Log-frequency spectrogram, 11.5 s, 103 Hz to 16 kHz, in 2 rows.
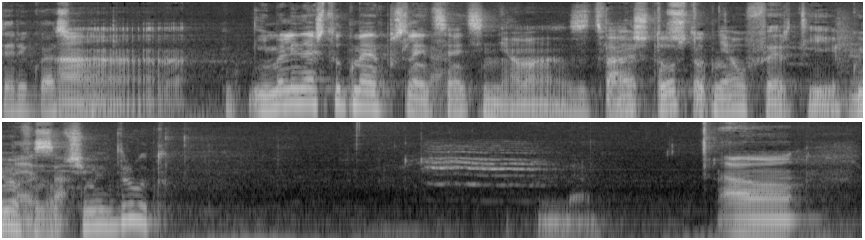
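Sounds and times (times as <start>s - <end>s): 
speech: 0.0s - 7.0s, 10.5s - 11.2s
cat meowing in protest: 5.1s - 5.9s, 8.5s - 9.8s.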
